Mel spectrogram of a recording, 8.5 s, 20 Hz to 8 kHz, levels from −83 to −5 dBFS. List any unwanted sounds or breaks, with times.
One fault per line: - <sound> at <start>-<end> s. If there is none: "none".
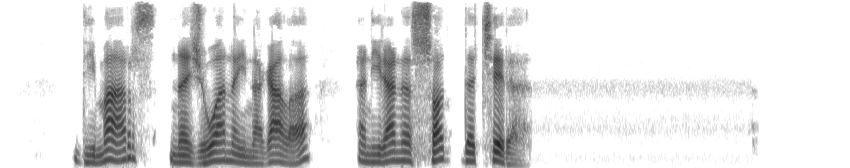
none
